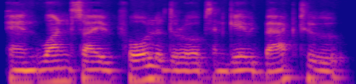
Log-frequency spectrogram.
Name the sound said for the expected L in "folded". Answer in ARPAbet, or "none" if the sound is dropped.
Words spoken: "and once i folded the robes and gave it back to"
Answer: L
